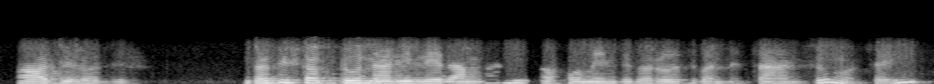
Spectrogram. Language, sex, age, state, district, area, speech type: Nepali, male, 30-45, West Bengal, Darjeeling, rural, conversation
